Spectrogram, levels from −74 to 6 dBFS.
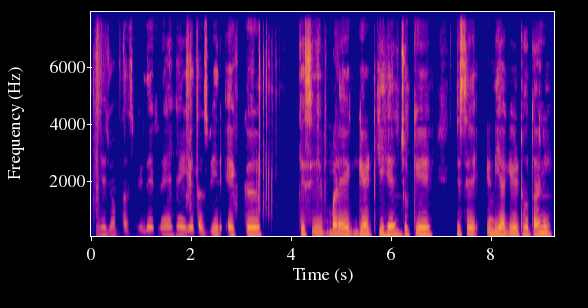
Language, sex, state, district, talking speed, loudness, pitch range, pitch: Hindi, male, Uttar Pradesh, Jyotiba Phule Nagar, 155 wpm, -19 LUFS, 130-135 Hz, 135 Hz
